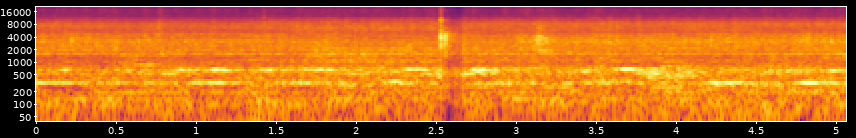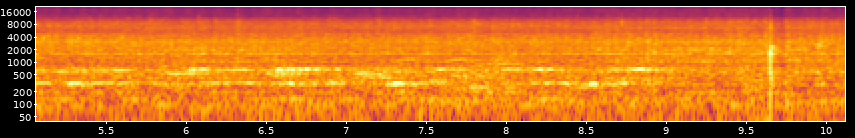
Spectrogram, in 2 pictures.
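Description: Chicken frying with masala in a pan, a steady sizzle with faint clinks of stirring and a couple of sharp utensil taps.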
